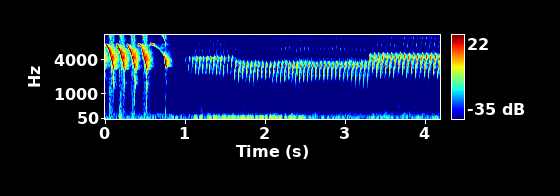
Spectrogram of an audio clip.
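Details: Canary training song: a few loud falling whistled notes, then long rapid trills, a high buzzy roll shifting to a lower steady trill and rising back to a higher rolling trill.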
